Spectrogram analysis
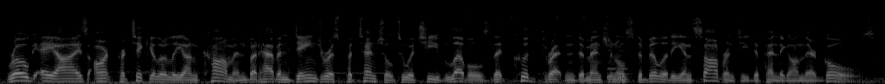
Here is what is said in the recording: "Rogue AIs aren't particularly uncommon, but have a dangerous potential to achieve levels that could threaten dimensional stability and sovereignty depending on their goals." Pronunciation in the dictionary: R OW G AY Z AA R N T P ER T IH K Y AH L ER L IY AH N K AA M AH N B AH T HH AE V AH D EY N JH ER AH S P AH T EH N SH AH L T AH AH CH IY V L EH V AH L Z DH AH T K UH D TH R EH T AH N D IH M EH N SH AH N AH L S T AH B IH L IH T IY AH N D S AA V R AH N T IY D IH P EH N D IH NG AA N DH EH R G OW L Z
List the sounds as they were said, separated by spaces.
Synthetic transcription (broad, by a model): R OW G AY Z AA R N P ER T IH K Y L ER L IY AH N K AA M AH N B AH T HH AE V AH D EY N JH ER AH S P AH T EH N SH L T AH AH CH IY V L EH V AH L Z DH AH T K UH D TH R EH T N D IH M EH N SH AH N L S T AH B IH L IH T IY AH N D S AA V R AH N T IY D IH P EH N D IH NG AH N DH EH R G OW L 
